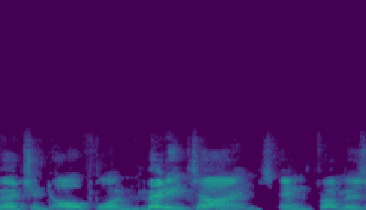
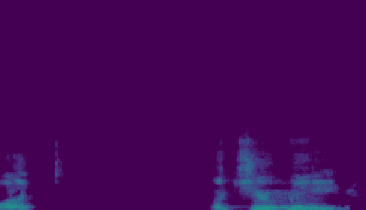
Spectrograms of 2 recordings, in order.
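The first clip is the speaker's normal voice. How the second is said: soft, high, puzzled and baffled tone; 5 semitones higher, 8 dB quieter than usual. Roleplaying a character who is very confused right now: very confused. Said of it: "So he's very confused right now".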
